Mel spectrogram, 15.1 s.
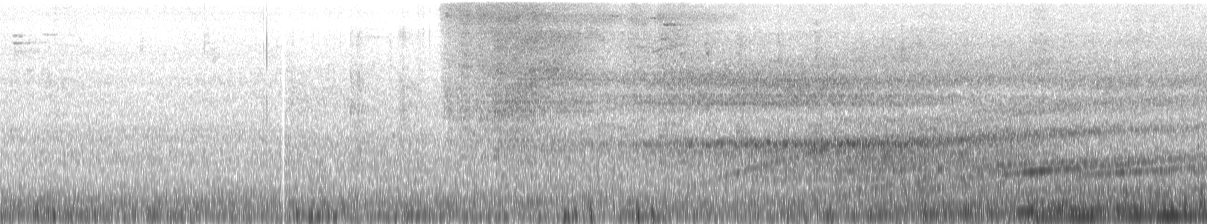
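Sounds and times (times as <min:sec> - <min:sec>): electric train running past: 0:03.6 - 0:15.0
wheels hissing on rail: 0:05.4 - 0:15.0.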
